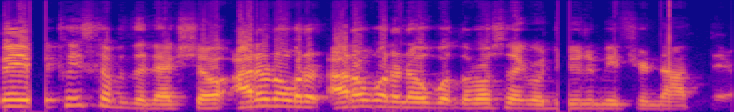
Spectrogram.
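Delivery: normal talking voice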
